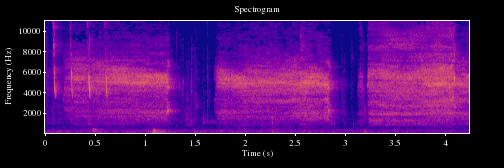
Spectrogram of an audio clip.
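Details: Cockatiel chicks begging for food during hand-feeding in 2021 give three drawn-out, grating rasps, each over a second long, with quiet gaps and a dull knock between.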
